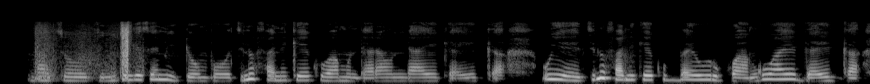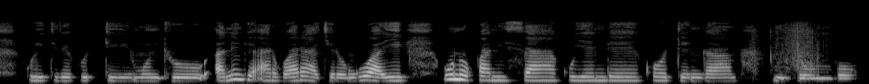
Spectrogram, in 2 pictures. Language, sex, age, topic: Ndau, male, 25-35, health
